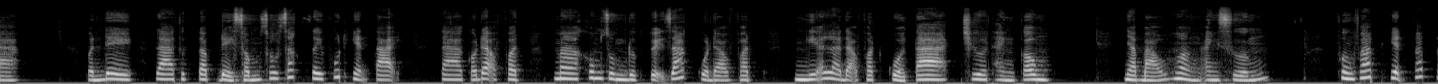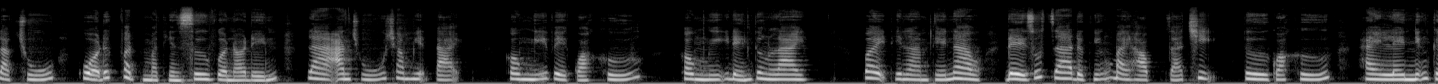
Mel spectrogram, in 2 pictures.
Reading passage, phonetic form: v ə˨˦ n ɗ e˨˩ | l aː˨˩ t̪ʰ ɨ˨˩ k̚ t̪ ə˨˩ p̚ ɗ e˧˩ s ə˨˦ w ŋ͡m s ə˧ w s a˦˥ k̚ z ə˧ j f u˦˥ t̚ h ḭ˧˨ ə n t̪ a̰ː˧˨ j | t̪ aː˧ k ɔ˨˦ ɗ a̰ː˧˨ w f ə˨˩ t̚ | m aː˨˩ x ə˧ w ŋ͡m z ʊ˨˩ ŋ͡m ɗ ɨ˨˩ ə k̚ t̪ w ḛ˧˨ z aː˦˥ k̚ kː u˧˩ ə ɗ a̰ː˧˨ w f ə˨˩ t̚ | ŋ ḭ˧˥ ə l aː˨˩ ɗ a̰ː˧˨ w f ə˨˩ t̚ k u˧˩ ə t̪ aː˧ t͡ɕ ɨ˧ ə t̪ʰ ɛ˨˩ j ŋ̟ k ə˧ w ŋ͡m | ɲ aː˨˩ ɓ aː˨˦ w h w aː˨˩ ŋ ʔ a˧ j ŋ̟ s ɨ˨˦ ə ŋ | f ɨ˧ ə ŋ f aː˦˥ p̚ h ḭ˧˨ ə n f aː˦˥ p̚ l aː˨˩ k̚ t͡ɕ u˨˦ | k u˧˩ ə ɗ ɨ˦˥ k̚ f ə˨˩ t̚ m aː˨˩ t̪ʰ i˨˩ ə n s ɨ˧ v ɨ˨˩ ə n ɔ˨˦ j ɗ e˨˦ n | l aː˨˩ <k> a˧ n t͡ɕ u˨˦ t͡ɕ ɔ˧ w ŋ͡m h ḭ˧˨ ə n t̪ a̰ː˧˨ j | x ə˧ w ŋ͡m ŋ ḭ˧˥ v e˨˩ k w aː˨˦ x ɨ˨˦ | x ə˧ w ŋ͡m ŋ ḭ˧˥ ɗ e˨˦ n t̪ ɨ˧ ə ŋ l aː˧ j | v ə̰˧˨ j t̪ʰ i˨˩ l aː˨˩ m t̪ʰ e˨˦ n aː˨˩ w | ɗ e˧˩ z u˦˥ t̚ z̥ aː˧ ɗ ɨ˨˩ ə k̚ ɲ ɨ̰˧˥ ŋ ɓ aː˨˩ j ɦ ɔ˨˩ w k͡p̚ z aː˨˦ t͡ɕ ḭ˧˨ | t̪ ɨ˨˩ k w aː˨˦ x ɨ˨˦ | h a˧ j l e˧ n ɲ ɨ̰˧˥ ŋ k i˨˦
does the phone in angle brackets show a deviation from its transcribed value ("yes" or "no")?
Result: yes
